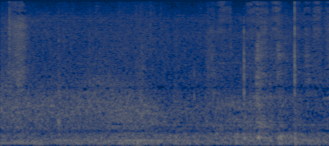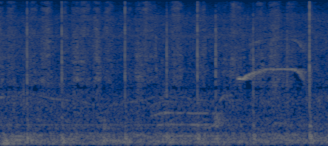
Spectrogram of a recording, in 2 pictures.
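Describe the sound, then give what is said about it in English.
Writing strokes, faint continuous scratching with a few sharper ticks scattered through, heard alone without talk. “I'm going to go ahead and write characteristics.”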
